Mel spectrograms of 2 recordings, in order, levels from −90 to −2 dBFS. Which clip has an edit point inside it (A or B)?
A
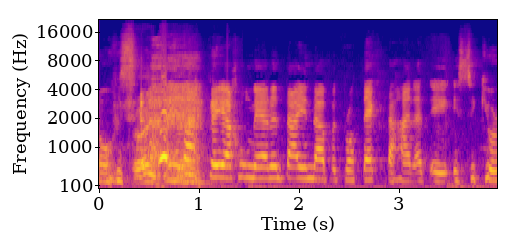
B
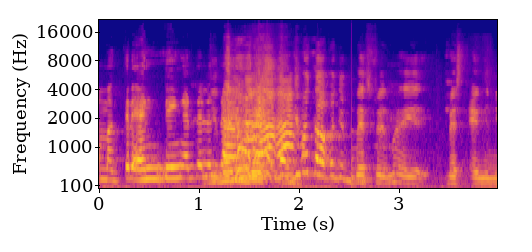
B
